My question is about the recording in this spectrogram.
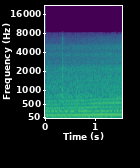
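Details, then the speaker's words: Converted G5 fan with Zalman 92mm motor stepped up toward 12 V, where it runs about 3,000 RPM; steady airy rush with constant low hum, no ticking or rubbing, normal at high speed. "okay if you get close you can certainly hear it and as we get up to 12 you'll hear a real difference"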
